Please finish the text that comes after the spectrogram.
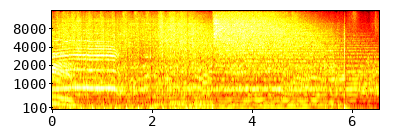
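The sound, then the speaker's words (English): A loud crowd screams and cheers continuously, voices overlapping in a dense roar, with rhythmic thumps pulsing underneath throughout. “Somebody scream!”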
